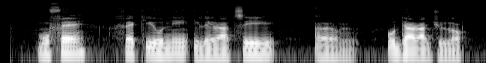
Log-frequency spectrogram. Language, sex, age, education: Yoruba, male, 30-45, tertiary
